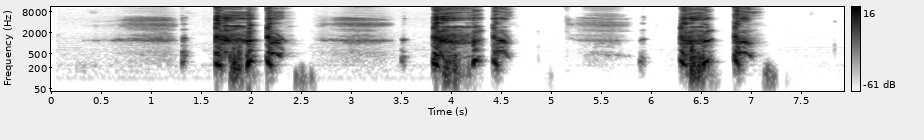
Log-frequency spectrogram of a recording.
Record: {
  "three_cough_length": "7.9 s",
  "three_cough_amplitude": 32768,
  "three_cough_signal_mean_std_ratio": 0.35,
  "survey_phase": "beta (2021-08-13 to 2022-03-07)",
  "age": "18-44",
  "gender": "Male",
  "wearing_mask": "No",
  "symptom_cough_any": true,
  "symptom_new_continuous_cough": true,
  "symptom_sore_throat": true,
  "symptom_fatigue": true,
  "symptom_change_to_sense_of_smell_or_taste": true,
  "symptom_onset": "5 days",
  "smoker_status": "Ex-smoker",
  "respiratory_condition_asthma": false,
  "respiratory_condition_other": false,
  "recruitment_source": "Test and Trace",
  "submission_delay": "2 days",
  "covid_test_result": "Positive",
  "covid_test_method": "RT-qPCR",
  "covid_ct_value": 18.2,
  "covid_ct_gene": "ORF1ab gene",
  "covid_ct_mean": 18.5,
  "covid_viral_load": "850000 copies/ml",
  "covid_viral_load_category": "Low viral load (10K-1M copies/ml)"
}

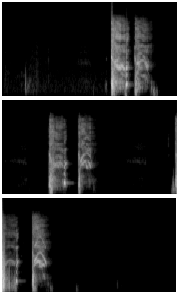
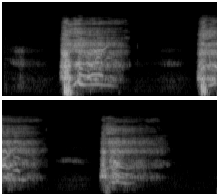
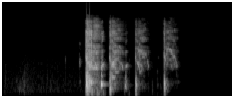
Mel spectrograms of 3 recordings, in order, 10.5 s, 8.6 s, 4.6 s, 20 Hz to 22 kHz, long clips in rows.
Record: {
  "three_cough_length": "10.5 s",
  "three_cough_amplitude": 32768,
  "three_cough_signal_mean_std_ratio": 0.23,
  "exhalation_length": "8.6 s",
  "exhalation_amplitude": 23285,
  "exhalation_signal_mean_std_ratio": 0.37,
  "cough_length": "4.6 s",
  "cough_amplitude": 32767,
  "cough_signal_mean_std_ratio": 0.24,
  "survey_phase": "beta (2021-08-13 to 2022-03-07)",
  "age": "45-64",
  "gender": "Female",
  "wearing_mask": "No",
  "symptom_cough_any": true,
  "symptom_shortness_of_breath": true,
  "symptom_fatigue": true,
  "symptom_change_to_sense_of_smell_or_taste": true,
  "symptom_onset": "12 days",
  "smoker_status": "Never smoked",
  "respiratory_condition_asthma": false,
  "respiratory_condition_other": false,
  "recruitment_source": "REACT",
  "submission_delay": "2 days",
  "covid_test_result": "Negative",
  "covid_test_method": "RT-qPCR"
}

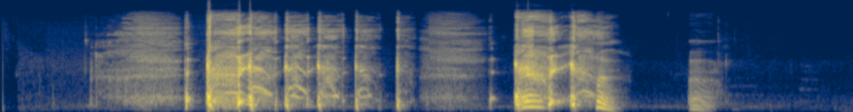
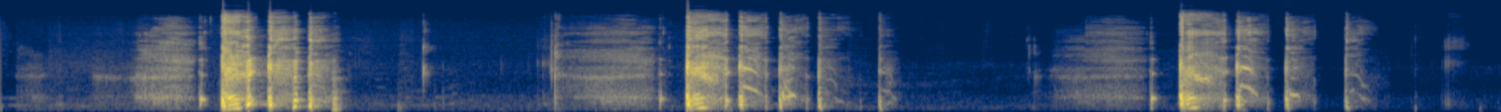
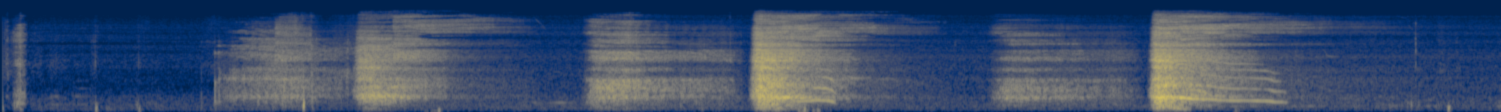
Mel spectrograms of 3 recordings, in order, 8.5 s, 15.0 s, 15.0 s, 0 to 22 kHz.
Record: {
  "cough_length": "8.5 s",
  "cough_amplitude": 32768,
  "cough_signal_mean_std_ratio": 0.33,
  "three_cough_length": "15.0 s",
  "three_cough_amplitude": 32768,
  "three_cough_signal_mean_std_ratio": 0.25,
  "exhalation_length": "15.0 s",
  "exhalation_amplitude": 9289,
  "exhalation_signal_mean_std_ratio": 0.37,
  "survey_phase": "beta (2021-08-13 to 2022-03-07)",
  "age": "45-64",
  "gender": "Male",
  "wearing_mask": "No",
  "symptom_cough_any": true,
  "symptom_fatigue": true,
  "symptom_fever_high_temperature": true,
  "symptom_headache": true,
  "symptom_change_to_sense_of_smell_or_taste": true,
  "symptom_onset": "3 days",
  "smoker_status": "Ex-smoker",
  "respiratory_condition_asthma": false,
  "respiratory_condition_other": false,
  "recruitment_source": "Test and Trace",
  "submission_delay": "2 days",
  "covid_test_result": "Positive",
  "covid_test_method": "RT-qPCR"
}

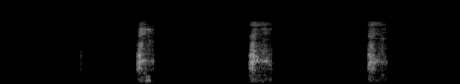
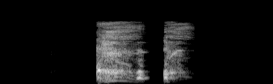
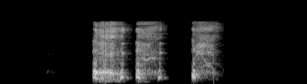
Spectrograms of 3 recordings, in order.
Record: {
  "exhalation_length": "4.6 s",
  "exhalation_amplitude": 6539,
  "exhalation_signal_mean_std_ratio": 0.24,
  "cough_length": "2.7 s",
  "cough_amplitude": 27219,
  "cough_signal_mean_std_ratio": 0.35,
  "three_cough_length": "3.1 s",
  "three_cough_amplitude": 31616,
  "three_cough_signal_mean_std_ratio": 0.39,
  "survey_phase": "beta (2021-08-13 to 2022-03-07)",
  "age": "45-64",
  "gender": "Female",
  "wearing_mask": "No",
  "symptom_cough_any": true,
  "symptom_runny_or_blocked_nose": true,
  "symptom_shortness_of_breath": true,
  "symptom_sore_throat": true,
  "symptom_fatigue": true,
  "symptom_change_to_sense_of_smell_or_taste": true,
  "smoker_status": "Never smoked",
  "respiratory_condition_asthma": false,
  "respiratory_condition_other": false,
  "recruitment_source": "Test and Trace",
  "submission_delay": "2 days",
  "covid_test_result": "Positive",
  "covid_test_method": "RT-qPCR",
  "covid_ct_value": 22.1,
  "covid_ct_gene": "ORF1ab gene",
  "covid_ct_mean": 22.6,
  "covid_viral_load": "40000 copies/ml",
  "covid_viral_load_category": "Low viral load (10K-1M copies/ml)"
}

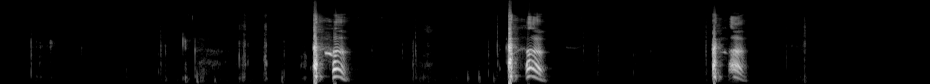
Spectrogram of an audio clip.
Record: {
  "three_cough_length": "9.3 s",
  "three_cough_amplitude": 32768,
  "three_cough_signal_mean_std_ratio": 0.19,
  "survey_phase": "beta (2021-08-13 to 2022-03-07)",
  "age": "65+",
  "gender": "Female",
  "wearing_mask": "No",
  "symptom_shortness_of_breath": true,
  "smoker_status": "Ex-smoker",
  "respiratory_condition_asthma": true,
  "respiratory_condition_other": true,
  "recruitment_source": "REACT",
  "submission_delay": "1 day",
  "covid_test_result": "Negative",
  "covid_test_method": "RT-qPCR"
}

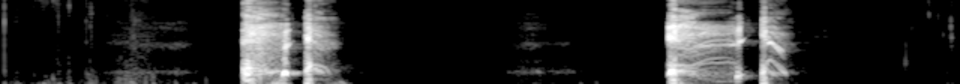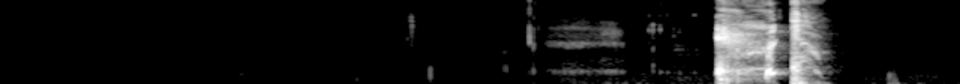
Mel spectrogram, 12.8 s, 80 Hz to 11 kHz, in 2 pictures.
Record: {
  "three_cough_length": "12.8 s",
  "three_cough_amplitude": 32767,
  "three_cough_signal_mean_std_ratio": 0.22,
  "survey_phase": "beta (2021-08-13 to 2022-03-07)",
  "age": "18-44",
  "gender": "Female",
  "wearing_mask": "No",
  "symptom_cough_any": true,
  "symptom_runny_or_blocked_nose": true,
  "symptom_sore_throat": true,
  "symptom_abdominal_pain": true,
  "symptom_diarrhoea": true,
  "symptom_fatigue": true,
  "symptom_fever_high_temperature": true,
  "symptom_headache": true,
  "symptom_onset": "4 days",
  "smoker_status": "Never smoked",
  "respiratory_condition_asthma": false,
  "respiratory_condition_other": false,
  "recruitment_source": "Test and Trace",
  "submission_delay": "3 days",
  "covid_test_result": "Positive",
  "covid_test_method": "ePCR"
}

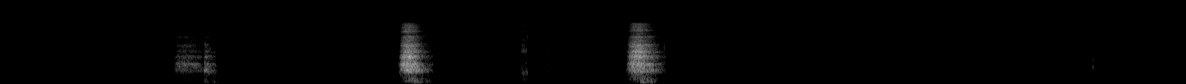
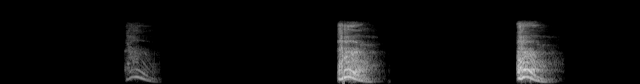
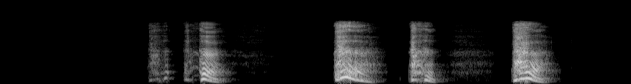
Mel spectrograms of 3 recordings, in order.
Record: {
  "exhalation_length": "11.9 s",
  "exhalation_amplitude": 8031,
  "exhalation_signal_mean_std_ratio": 0.16,
  "three_cough_length": "6.4 s",
  "three_cough_amplitude": 27452,
  "three_cough_signal_mean_std_ratio": 0.23,
  "cough_length": "6.3 s",
  "cough_amplitude": 29806,
  "cough_signal_mean_std_ratio": 0.32,
  "survey_phase": "beta (2021-08-13 to 2022-03-07)",
  "age": "45-64",
  "gender": "Male",
  "wearing_mask": "No",
  "symptom_none": true,
  "symptom_onset": "12 days",
  "smoker_status": "Never smoked",
  "respiratory_condition_asthma": false,
  "respiratory_condition_other": false,
  "recruitment_source": "REACT",
  "submission_delay": "1 day",
  "covid_test_result": "Negative",
  "covid_test_method": "RT-qPCR",
  "influenza_a_test_result": "Negative",
  "influenza_b_test_result": "Negative"
}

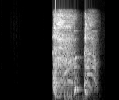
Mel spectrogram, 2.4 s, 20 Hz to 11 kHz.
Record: {
  "cough_length": "2.4 s",
  "cough_amplitude": 28109,
  "cough_signal_mean_std_ratio": 0.44,
  "survey_phase": "alpha (2021-03-01 to 2021-08-12)",
  "age": "18-44",
  "gender": "Female",
  "wearing_mask": "No",
  "symptom_cough_any": true,
  "symptom_shortness_of_breath": true,
  "symptom_abdominal_pain": true,
  "symptom_fatigue": true,
  "symptom_onset": "3 days",
  "smoker_status": "Never smoked",
  "respiratory_condition_asthma": false,
  "respiratory_condition_other": false,
  "recruitment_source": "Test and Trace",
  "submission_delay": "2 days",
  "covid_test_result": "Positive",
  "covid_test_method": "RT-qPCR"
}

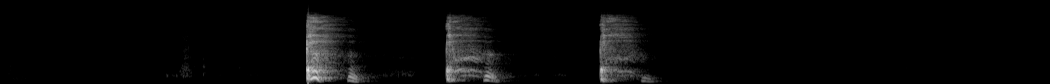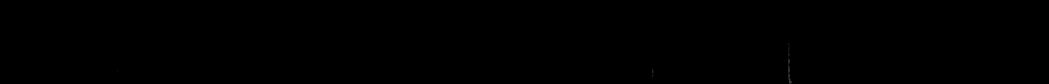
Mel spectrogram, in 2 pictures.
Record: {
  "three_cough_length": "21.0 s",
  "three_cough_amplitude": 29204,
  "three_cough_signal_mean_std_ratio": 0.12,
  "survey_phase": "alpha (2021-03-01 to 2021-08-12)",
  "age": "65+",
  "gender": "Female",
  "wearing_mask": "No",
  "symptom_diarrhoea": true,
  "smoker_status": "Ex-smoker",
  "respiratory_condition_asthma": false,
  "respiratory_condition_other": false,
  "recruitment_source": "REACT",
  "submission_delay": "2 days",
  "covid_test_result": "Negative",
  "covid_test_method": "RT-qPCR"
}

